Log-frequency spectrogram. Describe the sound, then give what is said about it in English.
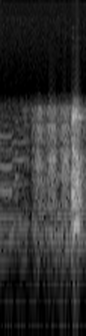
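A small dog barks in short, high, yappy sounds. A louder, sharper bark comes right at the end. “That's what he's barking. Little tippy dog.”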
